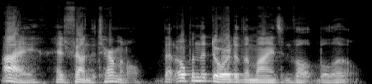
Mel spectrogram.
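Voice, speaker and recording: A man reads first-person fiction as an audiobook narrator. His voice sits on the low side, and the delivery is scripted storytelling. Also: animated, a little fast. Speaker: audiobook reader.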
